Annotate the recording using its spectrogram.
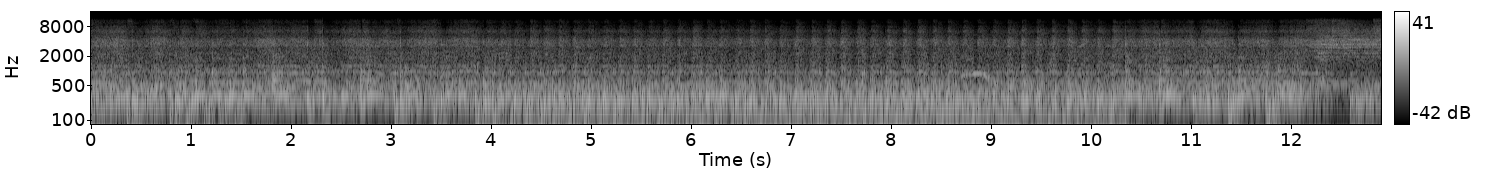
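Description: Live instrumental jazz-fusion trio of electric guitar, bass and drums playing, with fast, even drumming. The low end fills in about four seconds in.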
